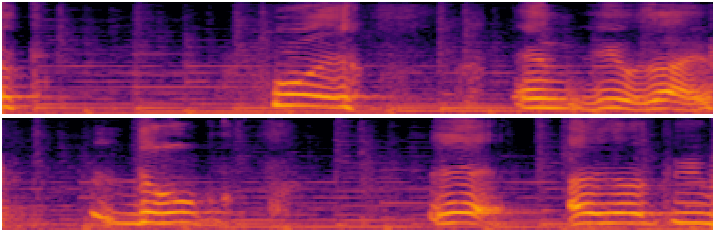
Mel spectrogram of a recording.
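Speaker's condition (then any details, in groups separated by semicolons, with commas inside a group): Cerebral palsy; from infancy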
